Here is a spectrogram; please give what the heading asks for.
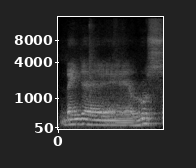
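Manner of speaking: slow "dangerous" ending in a wrong, full "-roos"; wrong-example "dangerous", Spanish-style vowels; mispronounced dangerous. Shown as a demonstration. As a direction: mimic a learner dragging "dangerous" into "dan-ye-roos". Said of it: "Mal, mal pronunciado eso".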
